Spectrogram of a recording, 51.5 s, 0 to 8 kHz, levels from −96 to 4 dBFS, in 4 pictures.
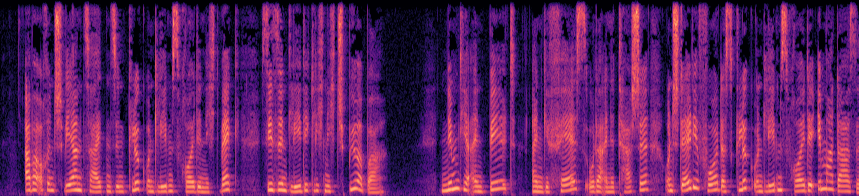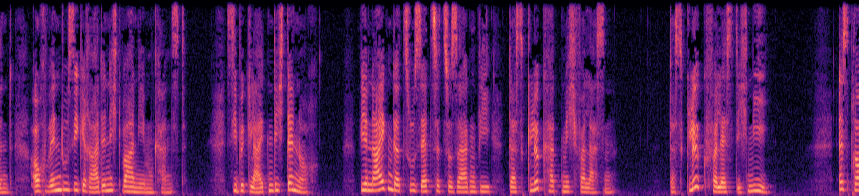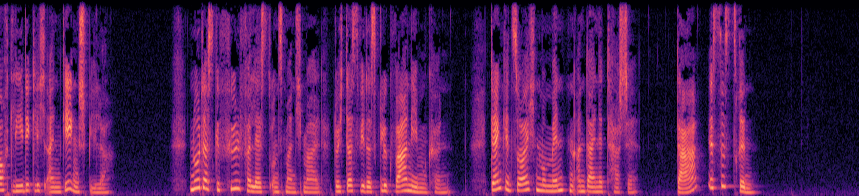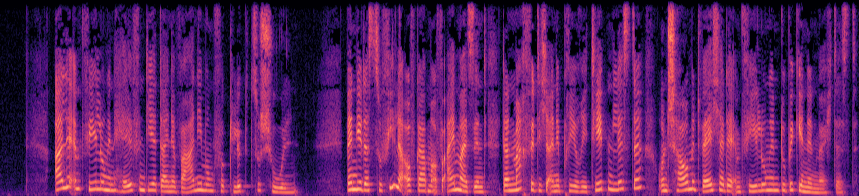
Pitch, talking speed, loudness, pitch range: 225 Hz, 150 wpm, -19 LUFS, 195-260 Hz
